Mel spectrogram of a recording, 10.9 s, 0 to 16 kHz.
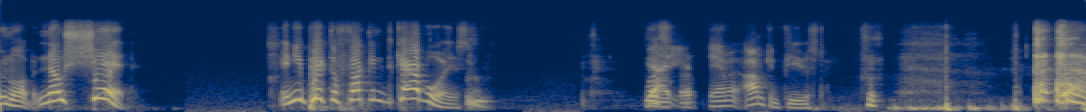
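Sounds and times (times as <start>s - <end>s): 
speech: 0.0s - 1.4s, 2.7s - 5.0s, 5.8s - 9.4s, 10.6s - 10.8s
man clearing his throat: 4.7s - 4.9s, 10.3s - 10.8s
quiet murmuring: 6.5s - 7.0s.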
